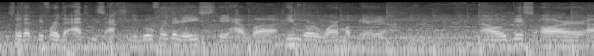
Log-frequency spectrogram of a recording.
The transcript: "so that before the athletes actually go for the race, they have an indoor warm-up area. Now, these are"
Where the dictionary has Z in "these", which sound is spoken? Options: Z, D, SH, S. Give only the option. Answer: S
